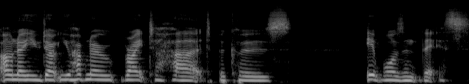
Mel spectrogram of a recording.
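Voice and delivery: normal talking voice

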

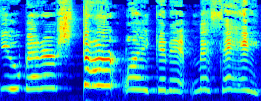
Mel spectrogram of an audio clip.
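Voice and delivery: very high, slow, loud, drawn-out holler. Retelling a scene where a character starts yelling: imitating someone yelling. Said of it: "he starts yelling at Nellie".

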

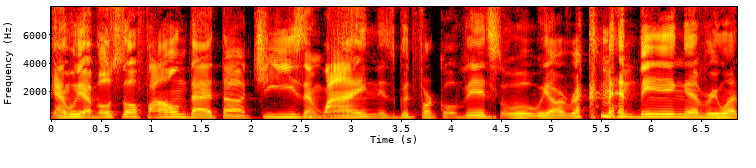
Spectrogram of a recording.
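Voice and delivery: put-on Quebecois French accent. Speaker mocking a French doctor, voicing him in a Quebecois French accent. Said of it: "that's like a Quebecois French".

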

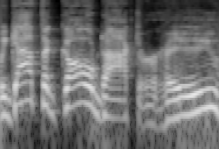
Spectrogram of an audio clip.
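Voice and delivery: very slow, put-on American accent. Imitating a British actress doing an American accent: British actor's put-on American accent. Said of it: "she's a British and she's doing an American accent".

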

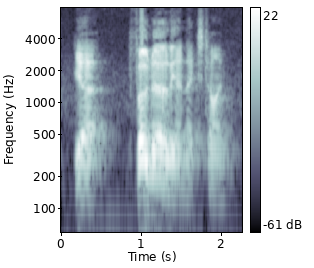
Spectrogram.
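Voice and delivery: low, gruff, growling voice. Retelling a phone call, voicing the man hanging up: growling voice. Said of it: "the man growled".

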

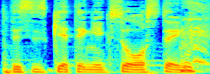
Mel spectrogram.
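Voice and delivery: low, totally deadpan delivery. Pitching lines for a comedic car-fighting sequel: deadpan Terminator voice. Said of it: "Peppered with deadpan, uh, Terminator, like, puns".

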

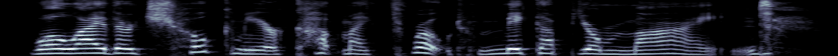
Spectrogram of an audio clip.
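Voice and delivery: put-on snarl. Retelling a scene where Khan holds McCoy by the throat, imitating McCoy snarling. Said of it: "McCoy snarls out".

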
